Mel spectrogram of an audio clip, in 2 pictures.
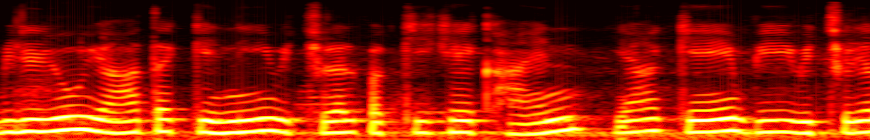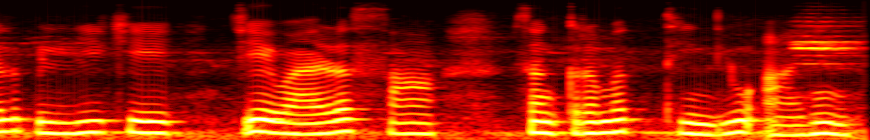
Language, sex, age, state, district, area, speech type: Sindhi, female, 30-45, Rajasthan, Ajmer, urban, read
